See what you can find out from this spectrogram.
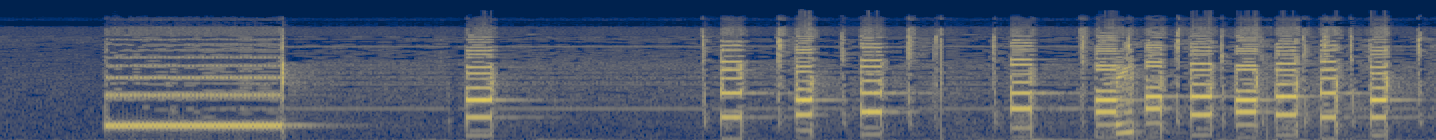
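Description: A long steady phone tone sounds, followed by a rapid series of short keypad dialing beeps in an irregular rhythm, clear, with no voices, as someone dials in to check phone messages.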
